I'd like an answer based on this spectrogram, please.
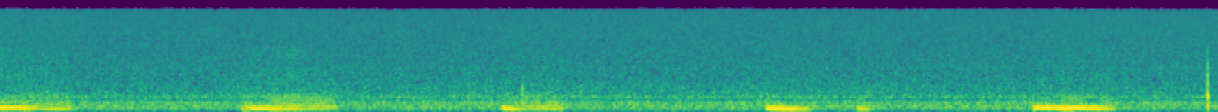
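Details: Baby, a snoring pet cat resting propped on pillows, makes five short low raspy snorts at irregular gaps of two to three seconds, quieter than the room's faint background hiss.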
